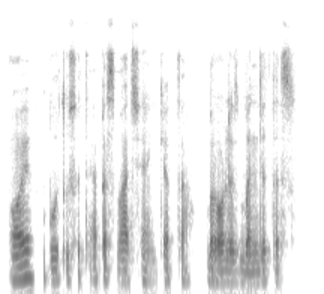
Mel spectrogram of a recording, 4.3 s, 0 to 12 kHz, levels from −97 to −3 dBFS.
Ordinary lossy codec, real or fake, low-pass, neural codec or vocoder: Opus, 24 kbps; real; 7.2 kHz; none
